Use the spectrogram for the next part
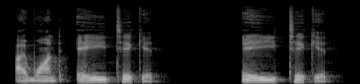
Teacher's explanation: a ticket it's just me remember when it means just one you stress both words the indefinite article and the noun and you give the indefinite article its full pronunciation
